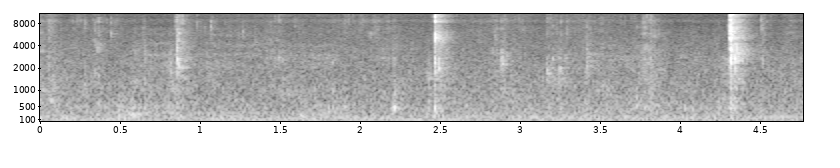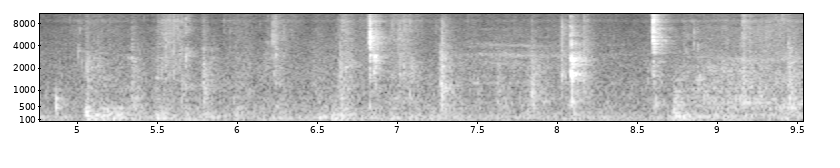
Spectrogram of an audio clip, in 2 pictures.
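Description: Two people eating a rice meal with their hands, chewing with faint, sharp mouth clicks and smacks. The clicks are scattered at first and come more often in the second half; the loudest is about four seconds in.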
